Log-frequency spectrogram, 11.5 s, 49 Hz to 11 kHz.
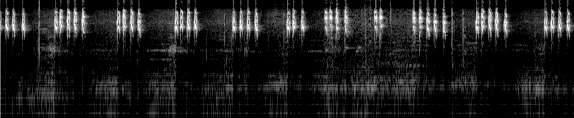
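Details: Young yellow-vented bulbul chick calling for its parent: sharp, high chirps in quick bursts of three to five, each burst repeated about every 1.2 seconds, with faint low rumble behind.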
